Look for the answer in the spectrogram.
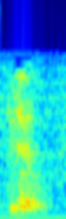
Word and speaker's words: GNU: Anyway, when it's the name of our operating system, please pronounce the hard G. Pronounce it GNU. Say it 1, 2, 3, GNU. Because if you call it the new operating system, you'll get people very confused.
